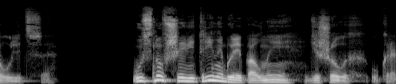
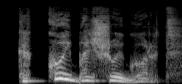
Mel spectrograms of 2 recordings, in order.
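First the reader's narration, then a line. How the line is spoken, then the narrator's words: Exclaiming. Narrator (Russian): воскликнула она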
